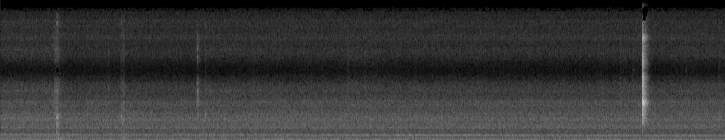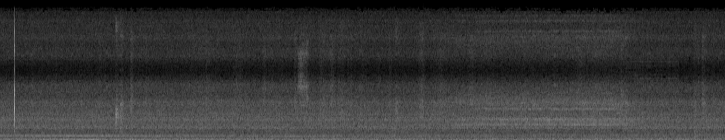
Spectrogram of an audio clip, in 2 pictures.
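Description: Hokkaido Shinkansen train heard from inside the carriage as it slows into the station: a steady rumble under a whine that falls slowly in pitch, with a sharp click about halfway through.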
